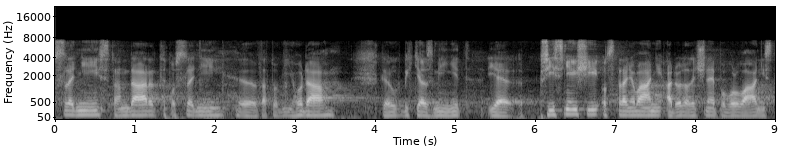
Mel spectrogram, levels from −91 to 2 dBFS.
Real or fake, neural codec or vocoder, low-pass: real; none; 7.2 kHz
